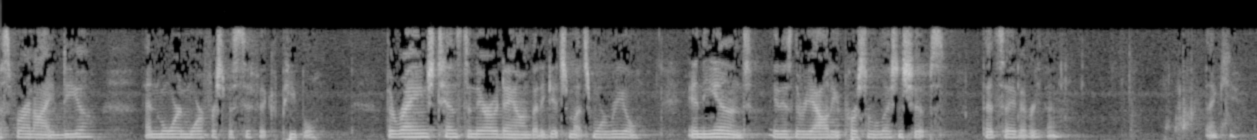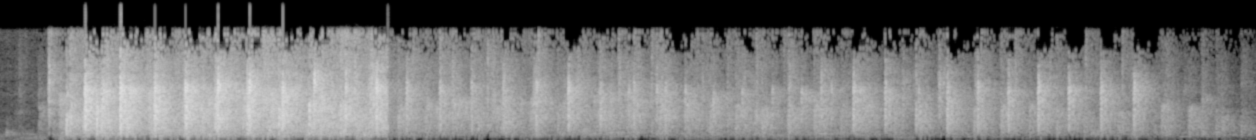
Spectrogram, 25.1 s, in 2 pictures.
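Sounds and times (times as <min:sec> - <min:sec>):
speech: 0:00.0 - 0:03.3, 0:03.9 - 0:10.7, 0:12.0 - 0:12.5
audience applause: 0:13.0 - 0:25.1.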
